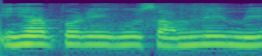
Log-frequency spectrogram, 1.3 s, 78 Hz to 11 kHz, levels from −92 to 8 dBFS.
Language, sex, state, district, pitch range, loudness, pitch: Bhojpuri, female, Bihar, East Champaran, 210-225 Hz, -14 LUFS, 220 Hz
